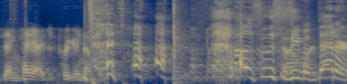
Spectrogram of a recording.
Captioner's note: group laughter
